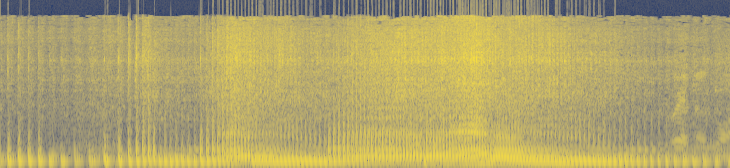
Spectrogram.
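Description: A motorcycle engine revs up and down loudly.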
